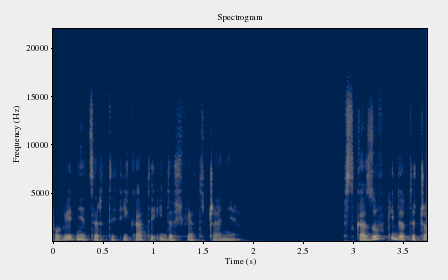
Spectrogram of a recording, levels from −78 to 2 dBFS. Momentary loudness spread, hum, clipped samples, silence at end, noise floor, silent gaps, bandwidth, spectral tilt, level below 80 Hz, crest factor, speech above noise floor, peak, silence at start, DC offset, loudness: 11 LU; none; under 0.1%; 0 s; -76 dBFS; none; 17.5 kHz; -4.5 dB/octave; -64 dBFS; 20 dB; 43 dB; -14 dBFS; 0 s; under 0.1%; -34 LUFS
